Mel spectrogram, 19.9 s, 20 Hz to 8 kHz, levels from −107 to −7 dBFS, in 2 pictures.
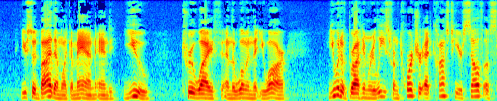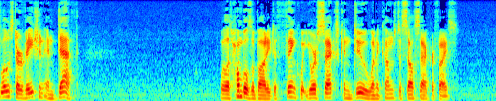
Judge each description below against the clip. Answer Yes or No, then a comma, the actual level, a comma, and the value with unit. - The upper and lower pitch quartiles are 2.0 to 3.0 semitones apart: No, average, 4.5 semitones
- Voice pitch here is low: Yes, low, 120 Hz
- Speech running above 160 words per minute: No, average, 155 wpm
